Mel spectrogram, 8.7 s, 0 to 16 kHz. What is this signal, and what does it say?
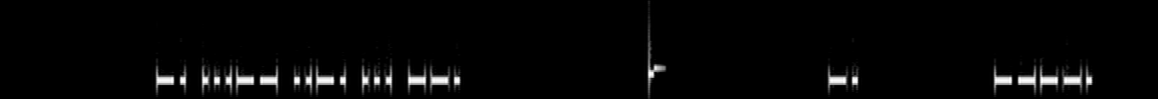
Morse code, heard as a keyed tone, about 28 wpm, spaced as for 18 wpm, 700 Hz. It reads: N3FSG N9
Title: USA Call Signs - 5 Characters - 8x Character Spacing - 28wpm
